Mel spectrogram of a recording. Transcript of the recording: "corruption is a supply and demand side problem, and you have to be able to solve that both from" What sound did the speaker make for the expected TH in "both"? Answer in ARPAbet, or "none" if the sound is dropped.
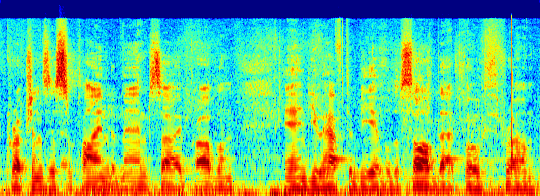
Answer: TH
